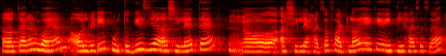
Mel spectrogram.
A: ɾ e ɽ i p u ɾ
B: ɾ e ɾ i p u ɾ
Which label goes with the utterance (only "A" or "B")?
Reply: A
